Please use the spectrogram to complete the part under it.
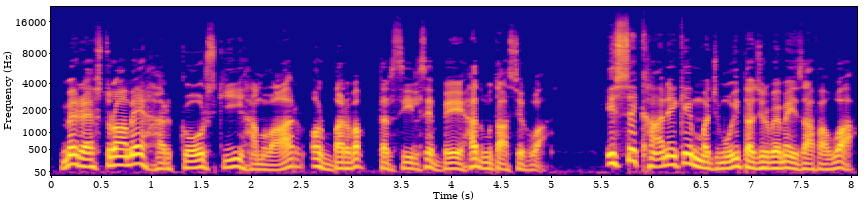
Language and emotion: Urdu, happy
